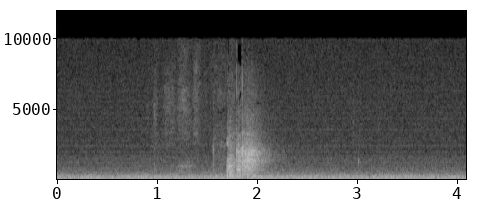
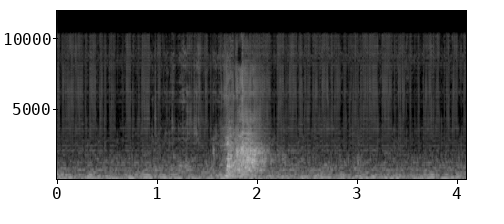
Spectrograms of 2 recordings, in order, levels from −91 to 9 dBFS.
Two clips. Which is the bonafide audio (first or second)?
first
